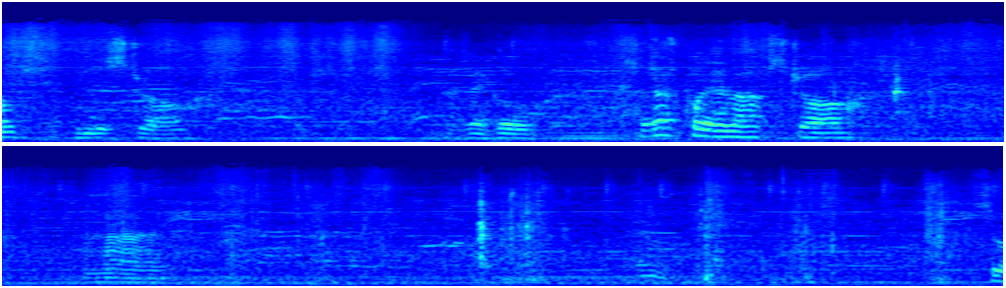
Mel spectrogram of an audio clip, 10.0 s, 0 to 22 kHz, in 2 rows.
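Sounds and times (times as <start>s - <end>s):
dry straw rustling: 0.0s - 7.0s.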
